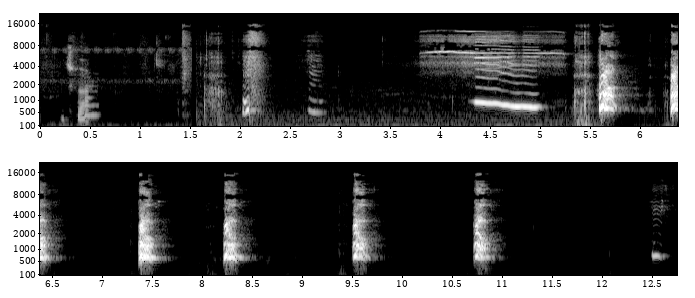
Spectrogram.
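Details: Japanese Spitz Maltese mix dog barking: a run of seven sharp, loud barks spaced about a second apart, preceded by brief soft speech, scattered faint barks and a short high tonal sound.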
